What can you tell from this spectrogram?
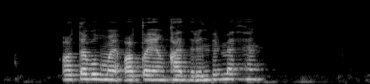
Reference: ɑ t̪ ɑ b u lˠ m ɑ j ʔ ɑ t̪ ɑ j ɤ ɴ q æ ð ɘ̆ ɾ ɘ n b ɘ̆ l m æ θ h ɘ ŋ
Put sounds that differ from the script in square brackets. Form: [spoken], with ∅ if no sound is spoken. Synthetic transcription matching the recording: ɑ t̪ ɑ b u lˠ m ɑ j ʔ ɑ t̪ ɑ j ɤ ɴ q æ ð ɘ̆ ɾ ɘ n b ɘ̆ l m æ θ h ɘ ŋ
